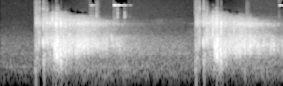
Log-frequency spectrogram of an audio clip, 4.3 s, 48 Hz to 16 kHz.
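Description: Two sharp gunshots, a couple of seconds apart, fired at a quarter-inch steel target 25 yards away. Each report is loud and close with a short trailing decay, and there is quiet between them.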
